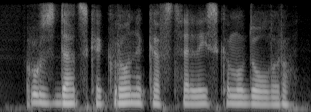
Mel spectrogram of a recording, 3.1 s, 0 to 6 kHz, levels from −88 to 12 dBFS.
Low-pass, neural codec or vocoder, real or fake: 5.4 kHz; codec, 16 kHz in and 24 kHz out, 0.9 kbps, LongCat-Audio-Codec, four codebook decoder; fake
